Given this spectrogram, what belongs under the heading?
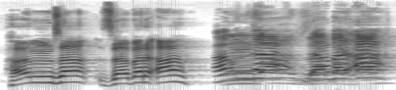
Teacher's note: جب ہم ہا اور حمزہ کی ادائیگی کریں گے تو انہیں حلق کے نچلے حصے سے پڑھیں گے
